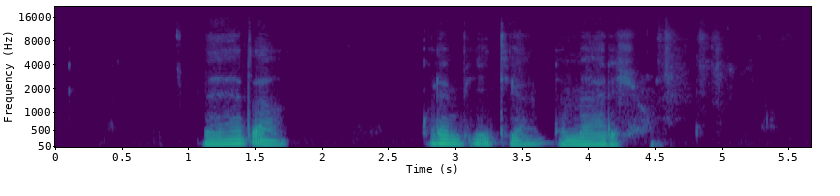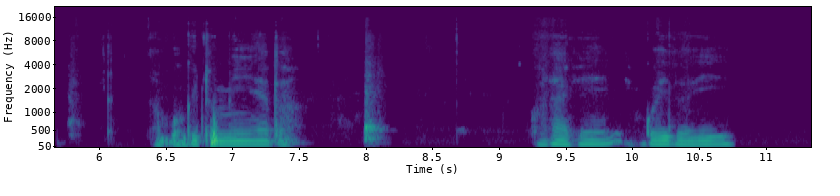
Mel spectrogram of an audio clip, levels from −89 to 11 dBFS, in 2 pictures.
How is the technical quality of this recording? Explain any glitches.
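Nothing here stands out as a glitch, so there's really no technical problem in this recording to explain.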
